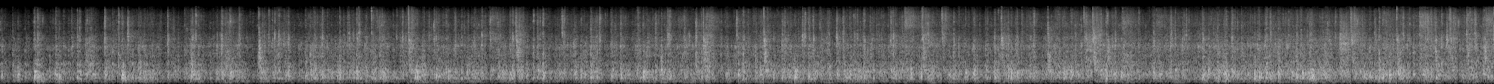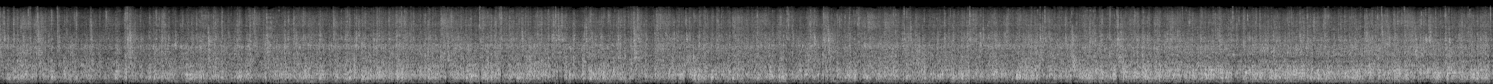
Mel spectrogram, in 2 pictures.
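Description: Hailstones pelting down on a corrugated roof and garden: a dense, continuous clatter of countless small ice impacts, growing a little louder and more even over the second half.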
